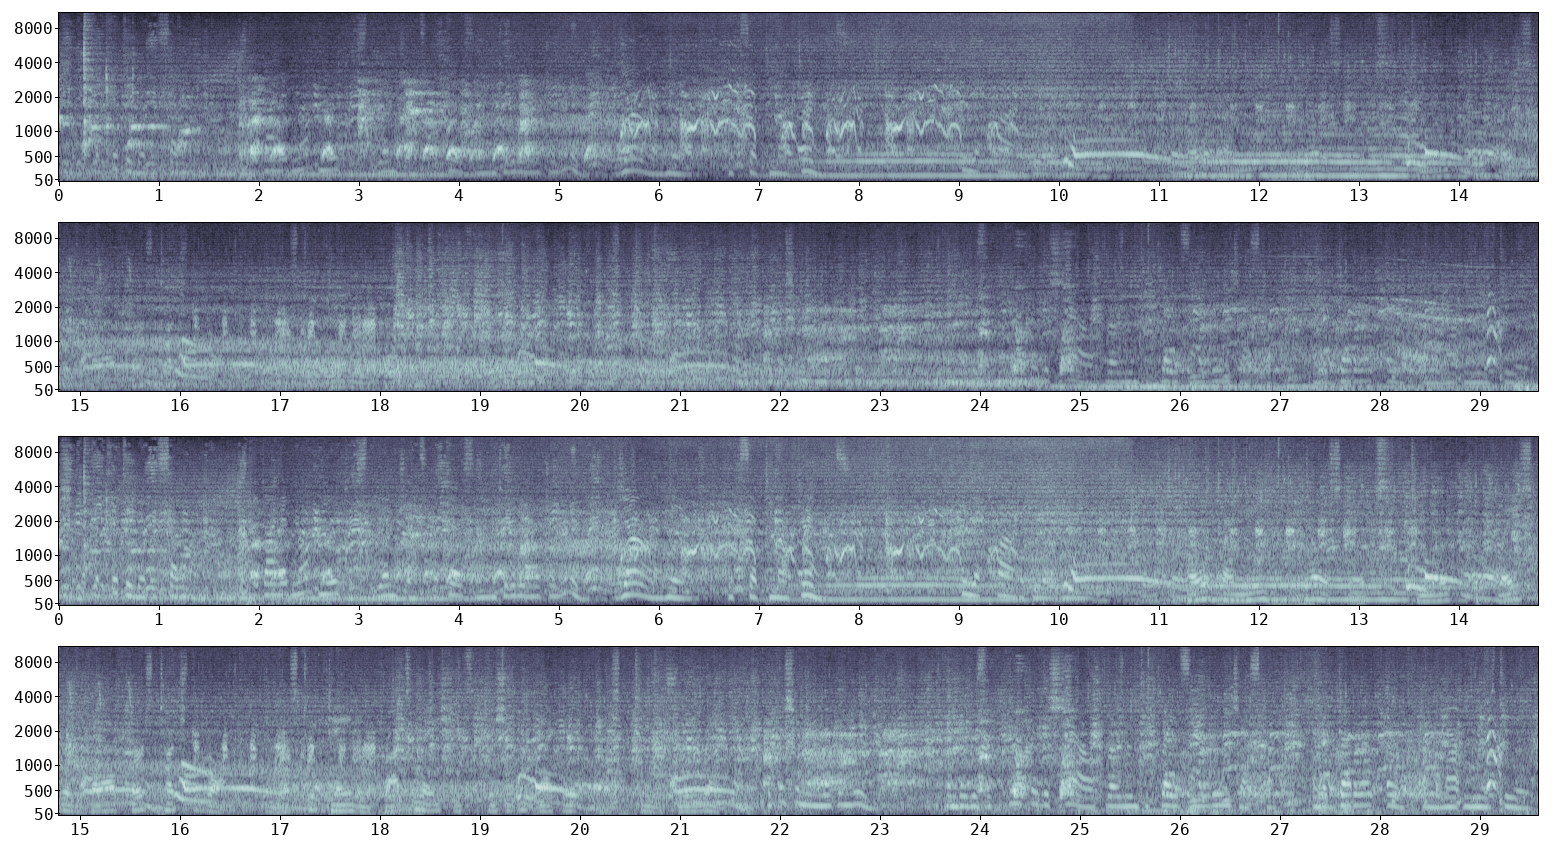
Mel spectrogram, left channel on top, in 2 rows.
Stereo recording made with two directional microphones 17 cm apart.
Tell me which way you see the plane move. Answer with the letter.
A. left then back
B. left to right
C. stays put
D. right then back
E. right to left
E.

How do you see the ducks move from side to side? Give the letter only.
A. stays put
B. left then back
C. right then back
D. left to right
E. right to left
B.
